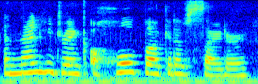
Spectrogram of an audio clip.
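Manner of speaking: ordinary delivery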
